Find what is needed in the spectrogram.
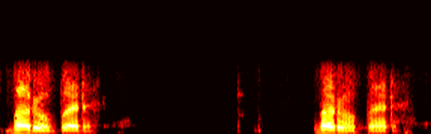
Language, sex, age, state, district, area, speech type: Marathi, female, 45-60, Maharashtra, Pune, urban, conversation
